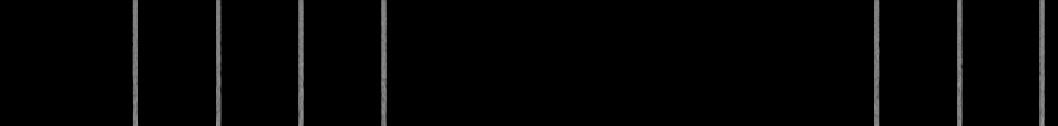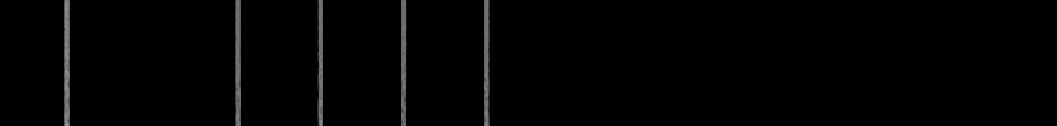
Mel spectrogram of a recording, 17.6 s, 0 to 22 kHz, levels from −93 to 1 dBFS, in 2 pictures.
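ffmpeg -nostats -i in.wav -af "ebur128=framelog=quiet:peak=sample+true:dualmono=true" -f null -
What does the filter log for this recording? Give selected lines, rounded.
Integrated loudness:
  I:         -30.9 LUFS
  Threshold: -41.0 LUFS
Loudness range:
  LRA:         9.3 LU
  Threshold: -54.9 LUFS
  LRA low:   -41.0 LUFS
  LRA high:  -31.7 LUFS
Sample peak:
  Peak:      -10.7 dBFS
True peak:
  Peak:      -10.9 dBFS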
